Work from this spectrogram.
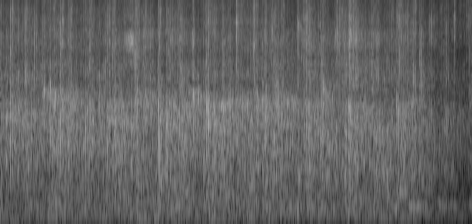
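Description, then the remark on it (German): Sustained applause from an audience after a female member of parliament's speech, a dense, even wash of clapping that holds steady at a fairly loud level for several seconds before easing slightly at the end. “Ja, meine Damen und Herren, dieser verdiente, tosende Applaus zeigt nicht nur, welch grandiose Arbeit unsere Parlamentarier leisten, sondern bestätigt die Aussagen der Frau Abgeordneten auch inhaltlich.”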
